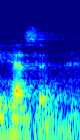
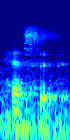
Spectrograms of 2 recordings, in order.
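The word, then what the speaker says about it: chesed: It's supposed to be pronounced Hesed, but I feel silly after a while saying that. So just give me Hesed.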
